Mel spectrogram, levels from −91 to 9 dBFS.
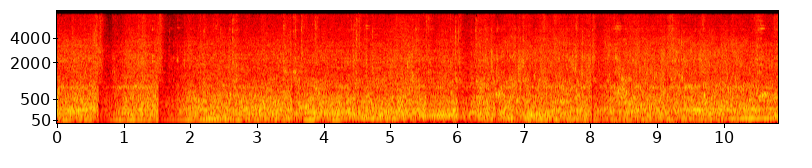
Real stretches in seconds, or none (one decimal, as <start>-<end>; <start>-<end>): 0.0-6.5; 10.4-10.8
